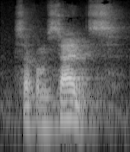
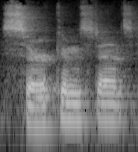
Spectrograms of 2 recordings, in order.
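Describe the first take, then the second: First: The stress is on the final syllable. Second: The stress is on the first syllable. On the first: "the stress on the final syllable" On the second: "American English, it will be circumstance"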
